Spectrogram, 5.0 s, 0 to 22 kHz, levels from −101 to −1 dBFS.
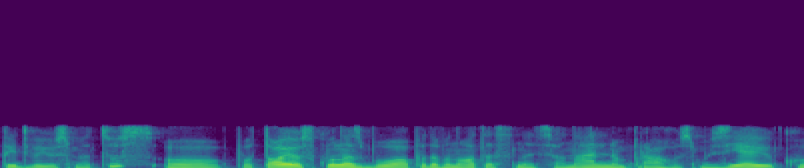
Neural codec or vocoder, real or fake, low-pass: none; real; 5.4 kHz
